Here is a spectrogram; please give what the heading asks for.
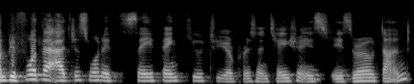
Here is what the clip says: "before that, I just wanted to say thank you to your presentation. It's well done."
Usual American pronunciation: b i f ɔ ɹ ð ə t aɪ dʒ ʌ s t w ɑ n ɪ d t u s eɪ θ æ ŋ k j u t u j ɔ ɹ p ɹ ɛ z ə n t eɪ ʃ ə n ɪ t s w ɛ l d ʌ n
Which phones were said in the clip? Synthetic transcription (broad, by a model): b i f ɔ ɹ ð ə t aɪ dʒ ʌ s t w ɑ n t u s eɪ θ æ ŋ k j u t u j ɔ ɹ p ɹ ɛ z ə n t eɪ ʃ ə n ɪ s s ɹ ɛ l d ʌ n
